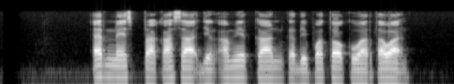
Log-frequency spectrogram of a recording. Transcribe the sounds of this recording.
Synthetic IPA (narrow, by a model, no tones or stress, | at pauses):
ʔɛrnɛspɾakasad͡ʒɨŋʔa̰mirkankɨrdipɔt̪ɔkuwart̪awan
